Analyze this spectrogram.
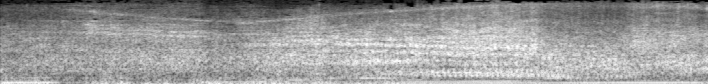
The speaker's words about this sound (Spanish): Hay veces que me pasa un camión por el lado y no puedo hablar.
